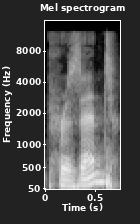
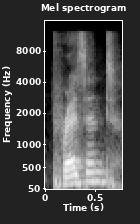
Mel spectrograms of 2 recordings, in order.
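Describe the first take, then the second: First: Pre-ZENT, with the stress on ZENT; weak first syllable in present, strong second. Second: PREZ-ent, with the stress on PREZ; first-syllable stress. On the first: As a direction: say present as the verb, pruh-ZENT. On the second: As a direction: say present as the noun, PREZ-unt. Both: Shown as a demonstration. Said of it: "it can change the pronunciation".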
